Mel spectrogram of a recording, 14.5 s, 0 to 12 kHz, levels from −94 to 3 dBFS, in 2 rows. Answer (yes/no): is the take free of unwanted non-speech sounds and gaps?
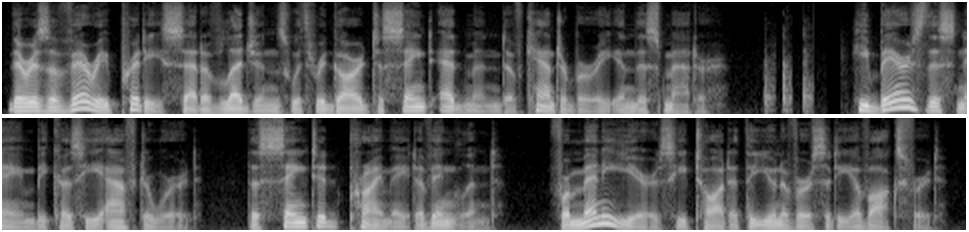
no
